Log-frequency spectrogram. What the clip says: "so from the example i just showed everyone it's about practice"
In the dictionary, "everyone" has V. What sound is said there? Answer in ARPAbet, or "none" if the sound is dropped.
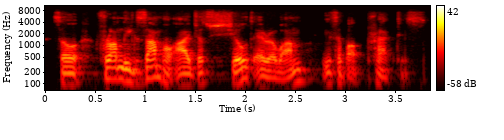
none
